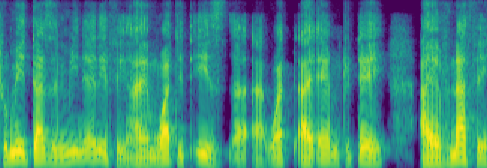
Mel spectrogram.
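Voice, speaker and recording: An animated tone in a Zimbabwean accent at a fairly quick pace, with ordinary pitch variation, on a very clean recording with a silent background. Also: man, medium pitch for a man. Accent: Zimbabwean Ndebele English. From Zimbabwe, Matabeleland (Nkosikazi area). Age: 70s. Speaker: war veteran. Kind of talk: interview. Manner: animated, repetitive stammering.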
